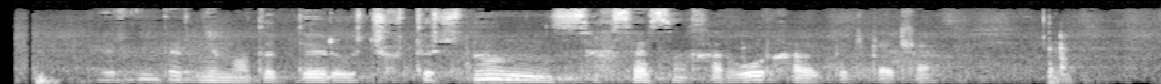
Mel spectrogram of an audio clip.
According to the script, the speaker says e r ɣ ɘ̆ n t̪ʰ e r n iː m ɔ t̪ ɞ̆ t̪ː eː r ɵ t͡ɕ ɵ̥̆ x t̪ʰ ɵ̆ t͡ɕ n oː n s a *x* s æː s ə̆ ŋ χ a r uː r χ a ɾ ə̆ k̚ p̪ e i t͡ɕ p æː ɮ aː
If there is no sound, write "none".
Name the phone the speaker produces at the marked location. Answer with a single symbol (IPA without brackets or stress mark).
x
